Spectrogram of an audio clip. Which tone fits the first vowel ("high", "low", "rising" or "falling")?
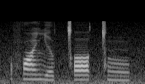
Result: high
